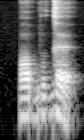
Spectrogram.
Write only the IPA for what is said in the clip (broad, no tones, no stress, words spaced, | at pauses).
ɔbuɡə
